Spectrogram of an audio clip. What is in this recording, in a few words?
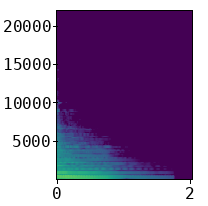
Asharp Minor Major 9th, chord, guitar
